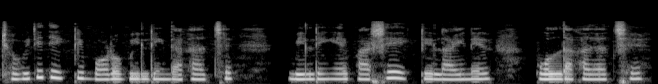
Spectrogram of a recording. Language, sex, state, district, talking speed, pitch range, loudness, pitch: Bengali, female, West Bengal, Malda, 135 wpm, 240-260 Hz, -17 LUFS, 250 Hz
